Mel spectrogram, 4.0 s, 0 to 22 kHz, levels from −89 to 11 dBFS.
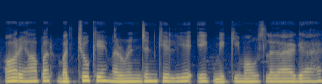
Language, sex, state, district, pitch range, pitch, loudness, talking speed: Hindi, male, Jharkhand, Ranchi, 140-160 Hz, 150 Hz, -15 LUFS, 205 wpm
